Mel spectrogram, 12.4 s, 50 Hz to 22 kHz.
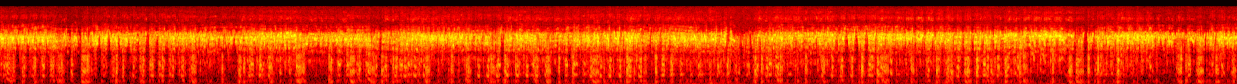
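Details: Nestling black storks begging as an unfamiliar adult stork moves around the nest, 13 July, 12:34, though no feeding follows; steady, busy high-pitched chirping and squeaking runs throughout with only brief dips.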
